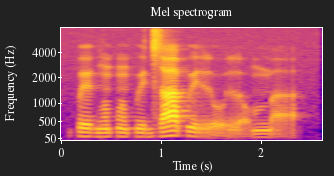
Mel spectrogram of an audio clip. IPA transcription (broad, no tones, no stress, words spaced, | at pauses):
pɘɡõpõpɨ d͡zapɨ ro̰rɔ̰mːa̰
